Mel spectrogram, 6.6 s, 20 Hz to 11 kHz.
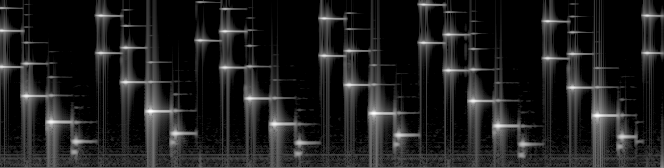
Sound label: SPACY NOTES, SPACY SEQUENS; Zero-G Ambient 1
